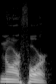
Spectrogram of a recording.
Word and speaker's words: Norfolk: North Fork Nebraska it's it's spelled Norfolk like that place in Virginia but it's pronounced nor fork I know I've been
